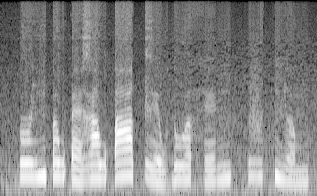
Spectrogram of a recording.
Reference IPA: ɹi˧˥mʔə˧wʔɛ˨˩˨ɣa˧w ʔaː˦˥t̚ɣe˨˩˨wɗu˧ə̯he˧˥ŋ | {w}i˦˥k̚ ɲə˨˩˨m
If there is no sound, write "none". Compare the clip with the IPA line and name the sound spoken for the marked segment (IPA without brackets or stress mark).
v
